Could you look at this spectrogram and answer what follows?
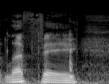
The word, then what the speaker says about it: Leffe: I believe this is pronounced Leffe, or... Leafy or Leafy. Leafy. Leafy. I love it. – I will choose to call it Leffe.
